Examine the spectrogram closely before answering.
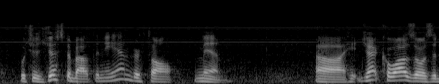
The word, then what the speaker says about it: Neanderthal: By the way, in case you don't know, the Neanderthal, the H is silent, Neanderthal man is named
